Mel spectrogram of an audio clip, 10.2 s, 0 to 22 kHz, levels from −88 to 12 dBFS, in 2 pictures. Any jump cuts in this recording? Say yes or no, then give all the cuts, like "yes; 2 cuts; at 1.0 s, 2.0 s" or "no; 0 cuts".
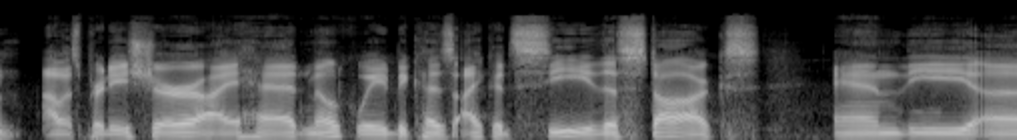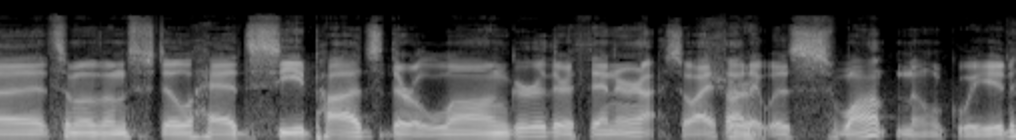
no; 0 cuts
